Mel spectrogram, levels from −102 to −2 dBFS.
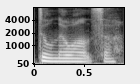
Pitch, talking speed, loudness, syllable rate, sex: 170 Hz, 200 wpm, -14 LUFS, 4.8 syllables/s, female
